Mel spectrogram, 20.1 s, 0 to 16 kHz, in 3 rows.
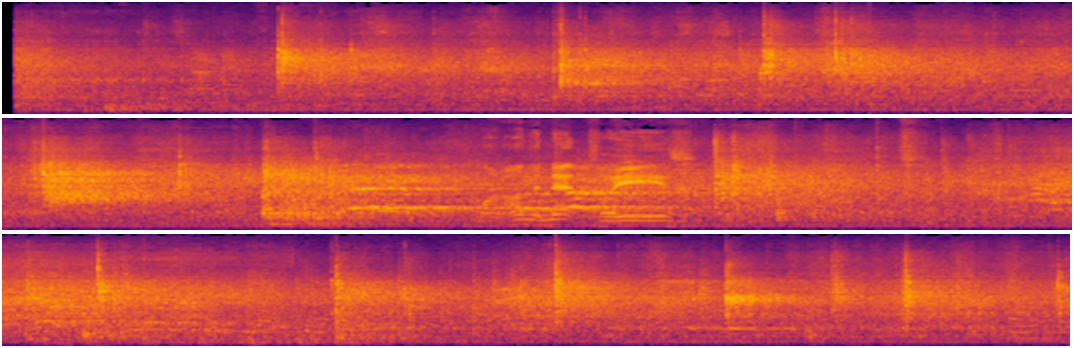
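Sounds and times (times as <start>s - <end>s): puck and sticks knocking on boards: 0.1s - 6.1s, 6.8s - 9.4s, 11.1s - 20.0s
players shouting: 8.3s - 12.2s.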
